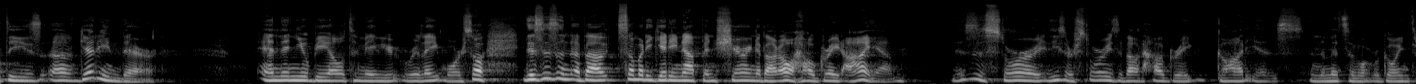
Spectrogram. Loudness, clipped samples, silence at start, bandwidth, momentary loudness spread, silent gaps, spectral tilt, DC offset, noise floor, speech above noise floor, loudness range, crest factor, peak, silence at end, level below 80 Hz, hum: -28 LUFS; under 0.1%; 0 s; 18 kHz; 14 LU; none; -5.5 dB/octave; under 0.1%; -62 dBFS; 34 dB; 7 LU; 18 dB; -10 dBFS; 0 s; -78 dBFS; none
